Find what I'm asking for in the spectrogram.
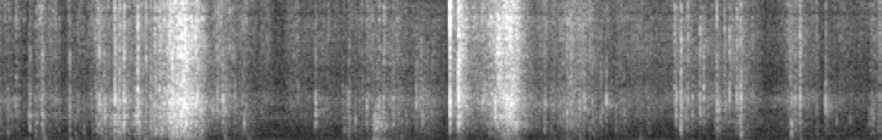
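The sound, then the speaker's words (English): Wrapping crinkles and crumples as a gift of glassware is unwrapped. A few louder bursts of rustling and crushing stand out among softer crackles, and the sound is faint overall. “So she's unwrapping it now. Mm-hmm. That's what's happening.”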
